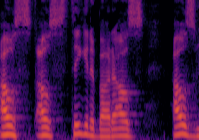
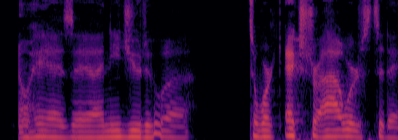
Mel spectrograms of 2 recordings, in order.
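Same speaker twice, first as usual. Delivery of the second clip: put-on shady voice, lower and quieter; 4 semitones lower, 7 dB quieter than usual. Retelling what someone at work asked: imitating a shady-sounding coworker. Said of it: "Why is this person so shady sounding?".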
